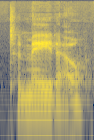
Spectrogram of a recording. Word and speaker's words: tomato: That's because the stress in tomato is on the may syllable.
